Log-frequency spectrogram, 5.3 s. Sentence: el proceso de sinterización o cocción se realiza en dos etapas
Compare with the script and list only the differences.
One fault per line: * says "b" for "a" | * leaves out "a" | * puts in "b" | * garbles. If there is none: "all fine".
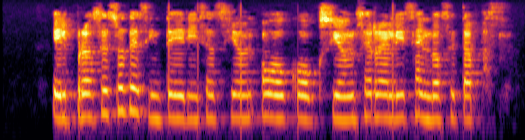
all fine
